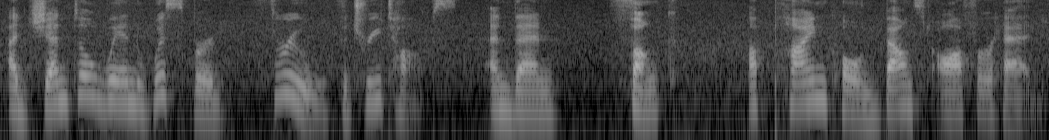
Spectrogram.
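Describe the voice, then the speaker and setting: A woman reading a children's chapter book aloud, with expressive, measured storytelling and dramatic pauses. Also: on the low side, a little hiss or hum, low-quality recording. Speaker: storybook reader. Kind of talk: children's audiobook read-aloud, scripted narration.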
